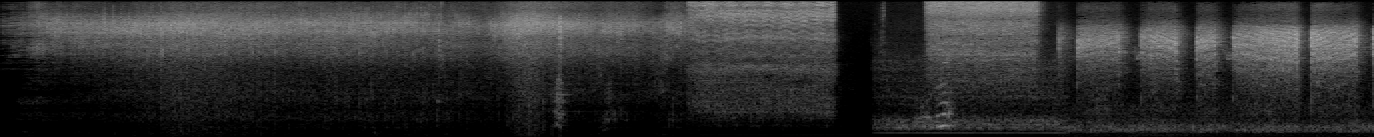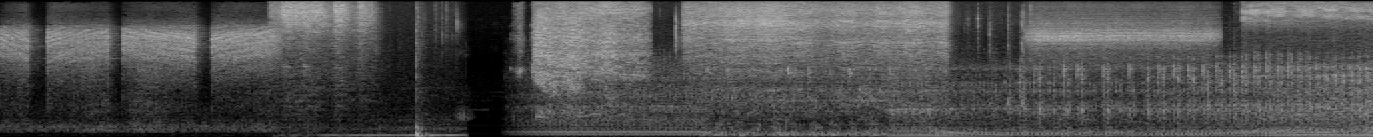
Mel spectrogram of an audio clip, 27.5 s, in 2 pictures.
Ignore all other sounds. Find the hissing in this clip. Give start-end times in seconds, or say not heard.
0.0-27.4.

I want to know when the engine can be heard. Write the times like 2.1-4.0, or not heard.
18.8-27.4.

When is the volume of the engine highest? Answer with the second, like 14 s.
27 s.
